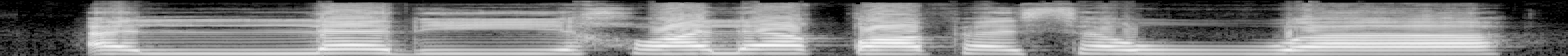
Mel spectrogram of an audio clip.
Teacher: 2 حرف کے برابر واو کو ادا کرنا ہے. آخر میں 2 مد کے برابر ہم اپنی آواز لمبی کریں گے کیونکہ یہاں مد طبیعی ہے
